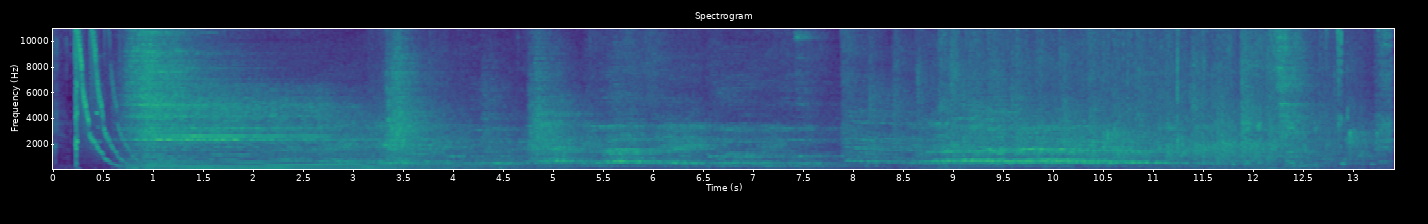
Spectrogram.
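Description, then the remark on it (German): A steady wash of crowd chatter at a group's first fan meeting, many overlapping voices blending into a continuous murmur at moderate loudness, with occasional brief louder bursts and a sharp knock at the very start. “Ja, das, was ihr gerade im Hintergrund hört, äh, dabei war Witz Wissen, das ist, äh, ja, wir befinden uns gerade bei der Group.”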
